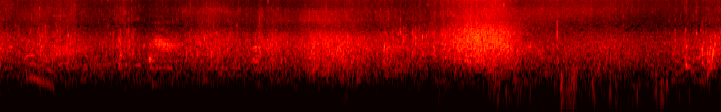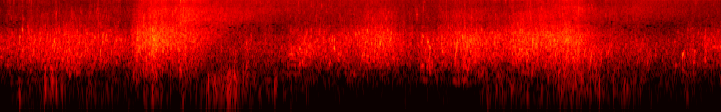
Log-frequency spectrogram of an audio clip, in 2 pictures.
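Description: Small waves washing up onto a sandy beach and drawing back, the wash swelling and fading every few seconds, loudest about six and eleven seconds in.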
